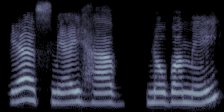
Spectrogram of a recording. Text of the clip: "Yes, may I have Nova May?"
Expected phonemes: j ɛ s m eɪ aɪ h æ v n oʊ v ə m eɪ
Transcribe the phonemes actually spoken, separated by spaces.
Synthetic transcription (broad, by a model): j ɛ s m eɪ aɪ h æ v n oʊ b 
